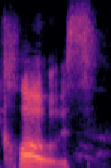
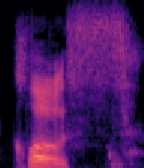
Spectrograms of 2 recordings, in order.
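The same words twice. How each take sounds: First: The word is said without any 'th' sound. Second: The word is said with a 'th' sound. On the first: "we don't have to deal with the th. You just say close" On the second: "then you need to pronounce the th"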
